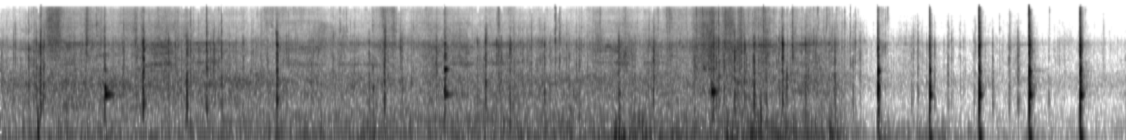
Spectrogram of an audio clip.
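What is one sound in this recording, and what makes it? A metal blade knocks sharply against wood, again and again.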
